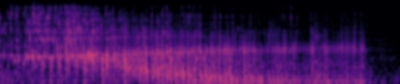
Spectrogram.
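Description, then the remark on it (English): Austrian Steigel's Zitron Radler beer glugs and fizzes steadily into a glass for several seconds, the foamy pour loud, rising in pitch slightly before tapering off at the end. “First beer is poured out, and Steigel's Zitron Radler is jumping out of our glass here.”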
